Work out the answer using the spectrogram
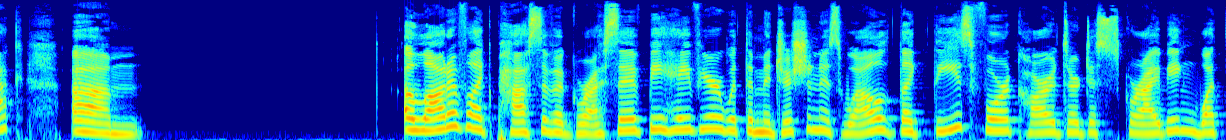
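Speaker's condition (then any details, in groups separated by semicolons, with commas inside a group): No condition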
